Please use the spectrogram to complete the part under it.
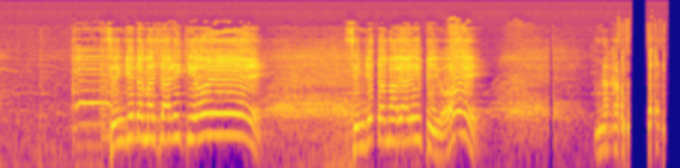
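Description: A crowd sings and cheers outdoors.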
